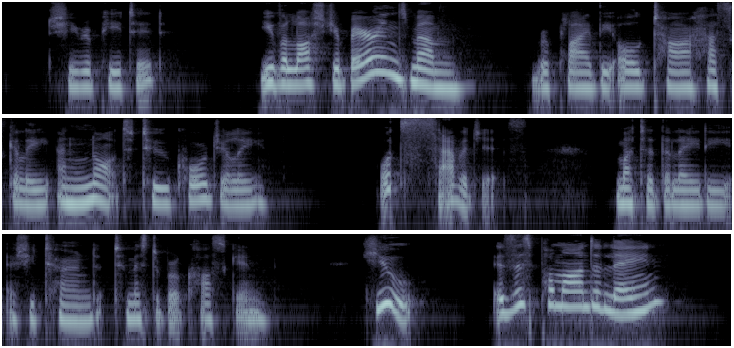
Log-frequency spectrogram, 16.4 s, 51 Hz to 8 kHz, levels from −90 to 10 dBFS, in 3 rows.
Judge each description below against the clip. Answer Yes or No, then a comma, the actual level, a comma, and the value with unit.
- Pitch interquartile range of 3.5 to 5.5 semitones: Yes, average, 3.8 semitones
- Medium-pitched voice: Yes, medium, 175 Hz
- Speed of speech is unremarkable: No, slow, 130 wpm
